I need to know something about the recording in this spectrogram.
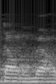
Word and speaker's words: Daunemigha: Daunemigha, okay. Yeah, fine, the G is silent.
